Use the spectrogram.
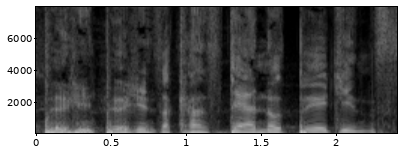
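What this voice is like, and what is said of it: Imitates another person's voice. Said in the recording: “can you guys do your best Marlon Brando impression? ... It's like Stallone.”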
